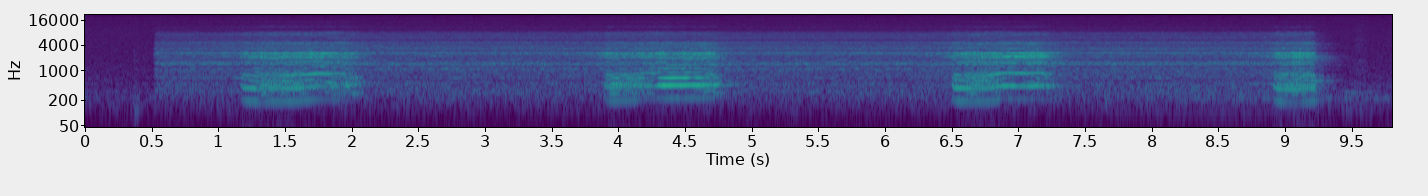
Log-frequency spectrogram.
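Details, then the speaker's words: Stridor signalling upper airway obstruction, as may occur with airway swelling in anaphylaxis, harsh high-pitched musical breath noises repeating about four times, usually during inspiration. "We also listen for stridor that signals upper airway obstruction. It can sound something like this."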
